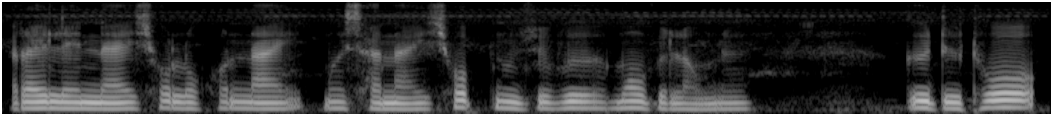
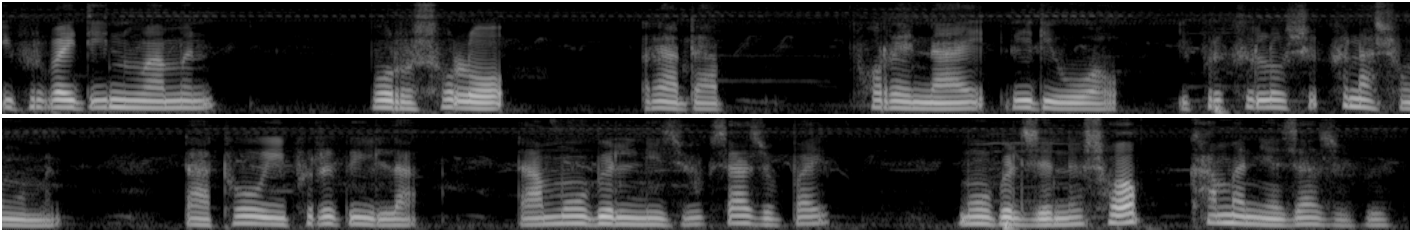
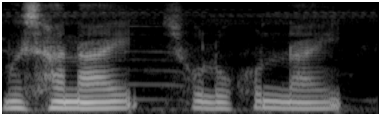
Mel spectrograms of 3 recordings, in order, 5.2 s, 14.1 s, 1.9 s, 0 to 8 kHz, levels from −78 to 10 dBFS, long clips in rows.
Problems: constant background noise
